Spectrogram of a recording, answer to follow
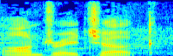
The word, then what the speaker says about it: Andreychuk: I always love how you said his name, Andre Chuck. That is how you say it.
